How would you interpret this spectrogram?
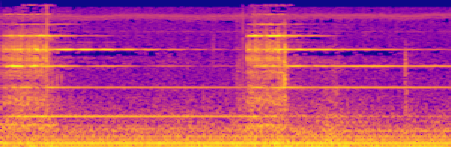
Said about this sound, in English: See the sign? Please ring. It's because we have a doorbell.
